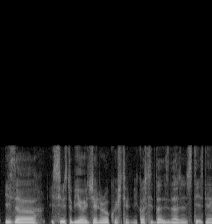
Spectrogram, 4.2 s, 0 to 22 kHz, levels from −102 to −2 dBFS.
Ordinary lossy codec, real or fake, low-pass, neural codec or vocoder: none; real; none; none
